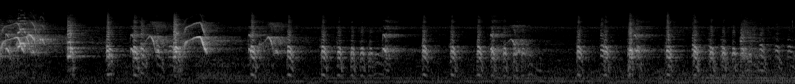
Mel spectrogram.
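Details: Male Cheer pheasant calling in his territory at Manila, Uttarakhand, near Corbett Tiger Reserve: harsh, squawking calls with sharp upslurred notes, repeated in quick irregular bursts over about eight seconds.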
